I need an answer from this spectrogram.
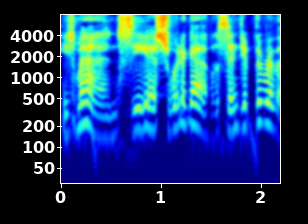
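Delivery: put-on old-time gangster movie voice. Reading a line aloud again, redoing it in an old-timey gangster movie voice. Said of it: "read that from like an old-timey gangster movie".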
